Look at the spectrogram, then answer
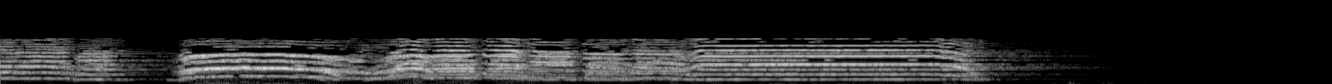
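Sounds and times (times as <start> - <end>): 
people singing a lyrical folk song in Yermolovo, Kasimov district: 0.0 - 10.4.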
